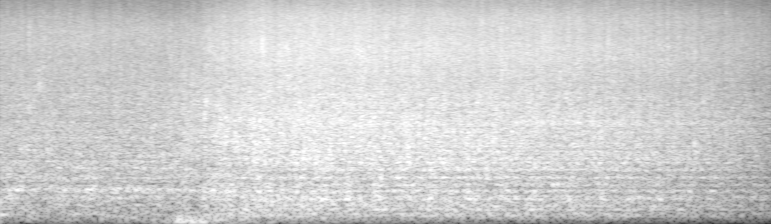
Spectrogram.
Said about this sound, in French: Et en effet, on entend l'eau parce que ce moulin-là, ainsi que le troisième moulin, sont carrément situés sur le cours d'eau.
